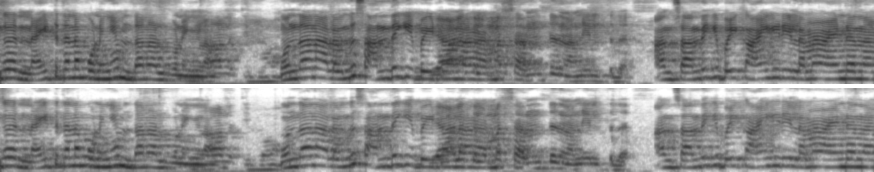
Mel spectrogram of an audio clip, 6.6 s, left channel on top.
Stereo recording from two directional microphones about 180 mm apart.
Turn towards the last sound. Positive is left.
turn(degrees=-5)  # may be behind; listen again after turning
